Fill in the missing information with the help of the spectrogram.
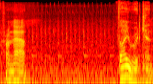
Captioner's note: engine roaring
